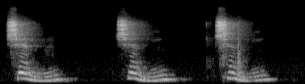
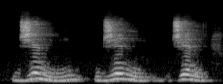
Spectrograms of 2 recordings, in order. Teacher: Một âm ch không rung, it is unvoiced, and we have the word j, voiced. Được chưa? Một âm vô thanh, âm hữu thanh, vô thanh màu xanh, hữu thanh màu đỏ.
